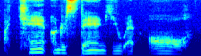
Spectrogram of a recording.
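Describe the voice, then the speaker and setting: A man's voice: fairly low pitch, measured pace, close to an everyday voice. A man voicing a cruel, mocking, childish talking flower in an audio fiction, jeering and wheedling by turns. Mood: hollow, baffled. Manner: jeering, cackling, swinging from sneers to wheedling. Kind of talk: dramatic audiobook character acting.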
